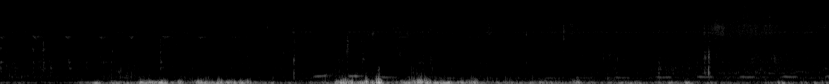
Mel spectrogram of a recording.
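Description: Feet scrape and knock against a wooden pole.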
